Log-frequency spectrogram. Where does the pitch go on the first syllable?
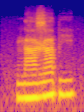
high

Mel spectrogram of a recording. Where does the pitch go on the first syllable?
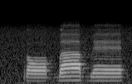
low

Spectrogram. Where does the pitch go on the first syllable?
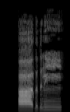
low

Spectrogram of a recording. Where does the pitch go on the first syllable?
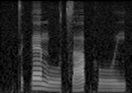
rising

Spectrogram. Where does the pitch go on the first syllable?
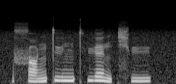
rising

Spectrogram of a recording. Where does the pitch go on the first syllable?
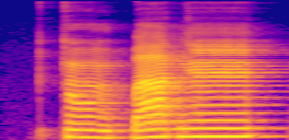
low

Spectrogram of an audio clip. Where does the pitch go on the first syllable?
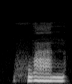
low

